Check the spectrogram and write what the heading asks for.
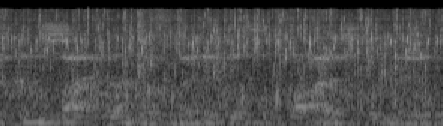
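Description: Pork pieces in red gravy bubbling in a wok, a steady liquid gurgle, with a low voice murmuring underneath.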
